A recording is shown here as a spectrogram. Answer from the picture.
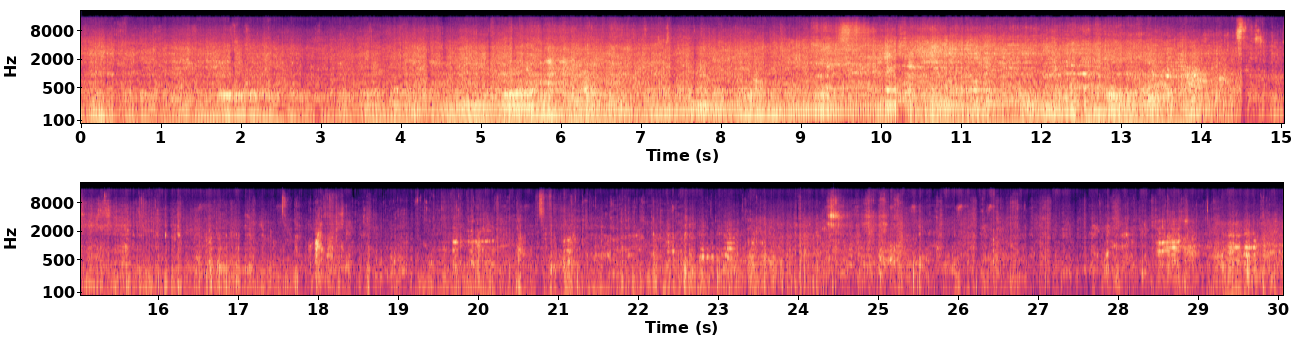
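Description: Close-miked eating: chewing and mouth clicks while eating raw red tilapia and fresh greens, scattered through the second half. For the first half a louder backing sound with low notes that change in steps covers it, then cuts off about halfway.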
